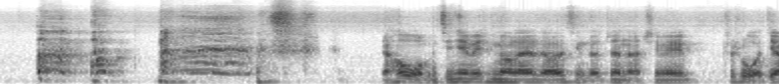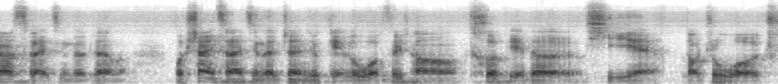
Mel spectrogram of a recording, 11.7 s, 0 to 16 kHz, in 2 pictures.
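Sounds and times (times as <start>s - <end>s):
person coughing in a harsh throaty fit: 0.3s - 2.5s
speech: 2.9s - 11.6s.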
